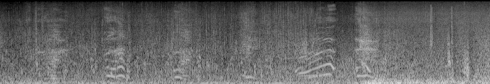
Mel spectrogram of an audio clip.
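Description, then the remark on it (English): A steady rush of ocean surf swells as the first wave of a surfing competition surges in louder toward the end, with brief voice-like cries rising and falling over the churning water. “Looks like we have our first wave of the competition approaching. Here comes the wave!”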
